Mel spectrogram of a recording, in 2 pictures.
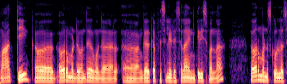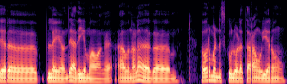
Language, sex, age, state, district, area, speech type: Tamil, male, 18-30, Tamil Nadu, Madurai, urban, spontaneous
